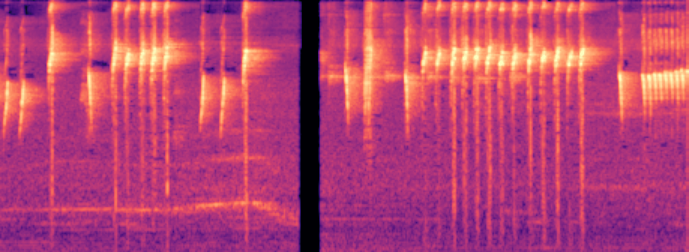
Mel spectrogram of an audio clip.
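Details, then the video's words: Van Hasselt's sunbird (kolibri ninja) in long ngeroll song: clusters of sharp high chirps and downslurred notes, a brief cut, then dense rapid tweets ending in a fast, bright, even trill. "Burung KOLIBRI NINJA Gacor Ngeroll panjang"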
